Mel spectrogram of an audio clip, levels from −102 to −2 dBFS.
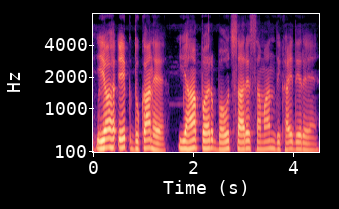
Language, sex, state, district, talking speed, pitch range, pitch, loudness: Hindi, male, Jharkhand, Deoghar, 170 wpm, 150-175 Hz, 160 Hz, -16 LUFS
